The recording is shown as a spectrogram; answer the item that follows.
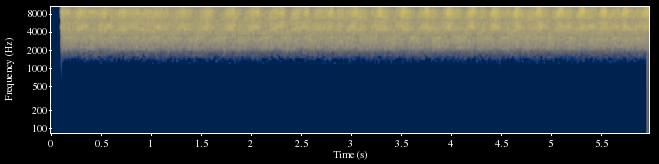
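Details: Bear cicadas chorusing near a home during a spell of hot days: a dense, loud, high-pitched buzzing wall of sound with a fast shimmering pulse. It holds steady throughout, with no other clear sounds.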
